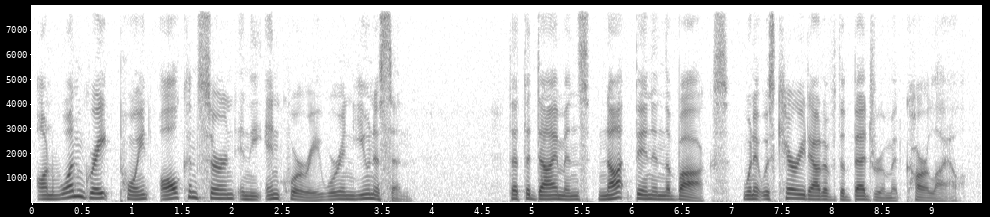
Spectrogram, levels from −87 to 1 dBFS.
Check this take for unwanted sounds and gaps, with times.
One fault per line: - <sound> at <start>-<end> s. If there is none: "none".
none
